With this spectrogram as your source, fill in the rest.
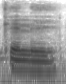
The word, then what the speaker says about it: Caillat: adalah CD dari Qolbi Kelley dibacanya kilih yakolbi kali jadi dia ini populer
